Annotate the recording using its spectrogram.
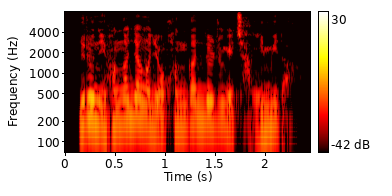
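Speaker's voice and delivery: ordinary talk, nothing marked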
